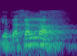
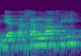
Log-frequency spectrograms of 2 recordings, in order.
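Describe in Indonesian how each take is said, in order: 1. Kata itu berakhir pada konsonan mati. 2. Kata itu berakhir dengan vokal i pendek. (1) "Seharusnya di situ adalah yatakhallaf" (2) "Karena bertemu dua sukun"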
